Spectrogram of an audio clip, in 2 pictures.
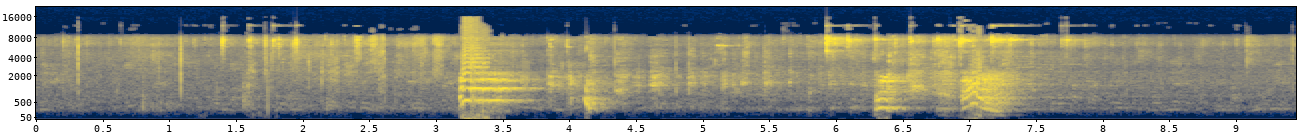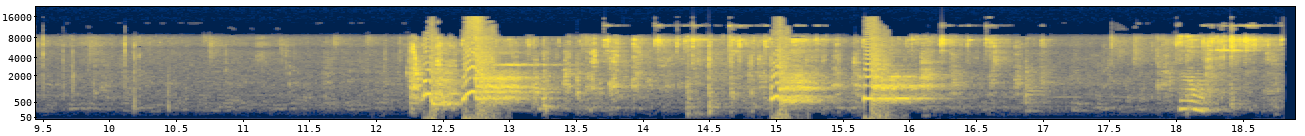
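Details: Playing German Shepherd barking in separate loud bursts, single barks and short clusters with quieter gaps of soft rustling and faint dog noises between them.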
